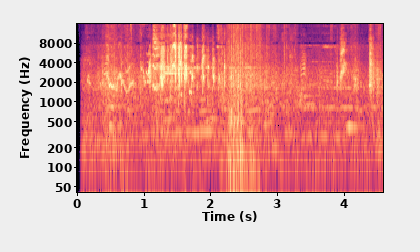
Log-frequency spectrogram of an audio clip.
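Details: Hundred-pair budgerigar breeding colony: a flurry of warbling chirps and twittering notes from many birds, broken midway by a brief broadband rustle, then softer scattered chirps.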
